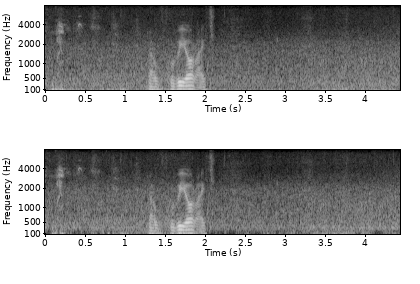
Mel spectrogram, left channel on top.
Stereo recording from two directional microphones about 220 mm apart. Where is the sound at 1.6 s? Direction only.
10° left (ahead or behind).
